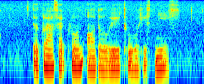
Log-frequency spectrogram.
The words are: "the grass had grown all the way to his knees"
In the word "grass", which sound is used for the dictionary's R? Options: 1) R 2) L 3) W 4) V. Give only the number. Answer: 2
